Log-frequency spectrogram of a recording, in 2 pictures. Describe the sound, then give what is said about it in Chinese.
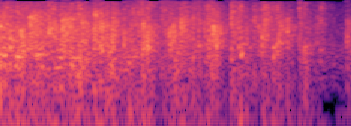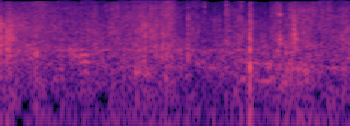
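An audience at a company conference bursts into dense, steady applause of encouragement for a speaker, loud at first, then thinning out and fading to scattered claps over the last few seconds, with faint voices underneath. “来，我们再次给他鼓励一下， 好，谢谢。”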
